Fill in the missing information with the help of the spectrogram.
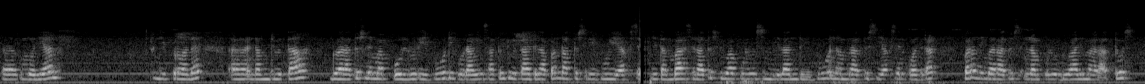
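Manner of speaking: ordinary talk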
